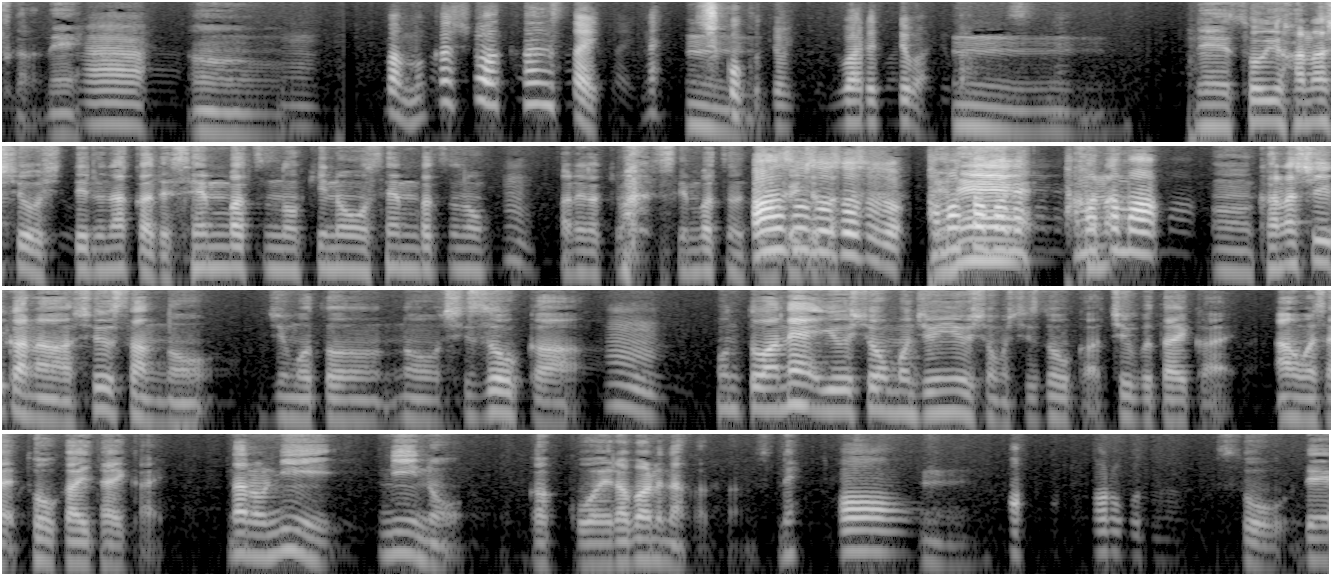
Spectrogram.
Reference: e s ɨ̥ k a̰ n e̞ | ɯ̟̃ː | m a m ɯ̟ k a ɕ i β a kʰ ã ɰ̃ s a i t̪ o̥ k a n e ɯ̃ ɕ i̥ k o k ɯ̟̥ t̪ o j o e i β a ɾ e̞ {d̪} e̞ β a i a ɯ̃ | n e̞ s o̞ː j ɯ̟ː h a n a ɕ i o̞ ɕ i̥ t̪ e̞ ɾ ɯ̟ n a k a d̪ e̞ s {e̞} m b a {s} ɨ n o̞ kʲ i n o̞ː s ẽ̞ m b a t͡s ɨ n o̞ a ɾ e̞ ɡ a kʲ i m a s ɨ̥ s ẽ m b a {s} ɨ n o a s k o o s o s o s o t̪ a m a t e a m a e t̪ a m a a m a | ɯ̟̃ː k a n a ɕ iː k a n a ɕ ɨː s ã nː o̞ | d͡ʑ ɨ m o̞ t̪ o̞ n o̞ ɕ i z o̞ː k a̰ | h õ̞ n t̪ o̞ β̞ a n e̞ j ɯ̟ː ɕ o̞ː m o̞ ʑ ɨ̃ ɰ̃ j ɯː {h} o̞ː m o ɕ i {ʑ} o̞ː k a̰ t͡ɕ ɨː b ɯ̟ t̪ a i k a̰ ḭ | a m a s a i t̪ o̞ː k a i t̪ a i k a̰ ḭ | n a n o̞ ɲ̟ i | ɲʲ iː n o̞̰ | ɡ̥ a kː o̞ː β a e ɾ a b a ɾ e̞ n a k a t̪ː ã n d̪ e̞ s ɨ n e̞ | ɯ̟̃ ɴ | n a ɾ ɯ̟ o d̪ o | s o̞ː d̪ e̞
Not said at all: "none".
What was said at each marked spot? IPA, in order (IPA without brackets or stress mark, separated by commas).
t̪, ẽ̞, t͡s, t͡s, ɕ, z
